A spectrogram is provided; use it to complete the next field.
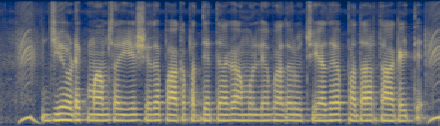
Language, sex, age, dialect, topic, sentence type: Kannada, male, 18-24, Central, agriculture, statement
